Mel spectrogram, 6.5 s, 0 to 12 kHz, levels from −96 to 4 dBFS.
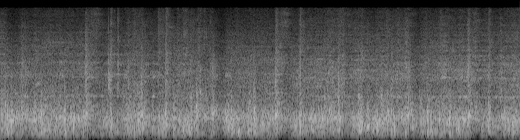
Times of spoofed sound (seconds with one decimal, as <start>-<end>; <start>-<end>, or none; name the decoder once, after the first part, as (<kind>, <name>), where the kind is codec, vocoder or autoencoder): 0.0-6.5 (vocoder, BigVGAN v2)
